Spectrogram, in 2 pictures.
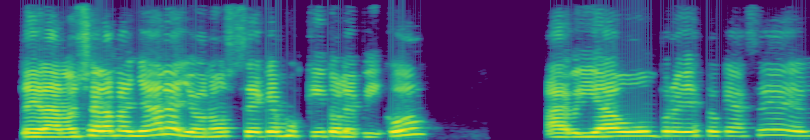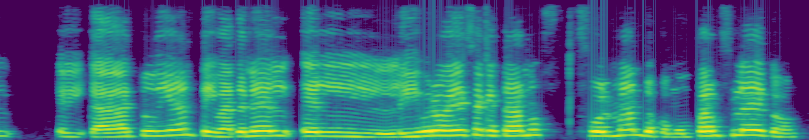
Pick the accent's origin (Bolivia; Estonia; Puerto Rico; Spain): Puerto Rico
